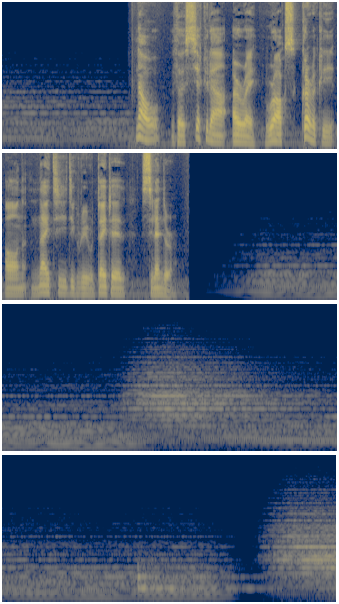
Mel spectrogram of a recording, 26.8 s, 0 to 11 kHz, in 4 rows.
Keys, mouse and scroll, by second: 0.4 click, 0.5 right click, 0.8 double right click, 1.0 ctrl+middle click, 2.4 click, 3.1 click, 4.4 click, 4.9 click, 5.3 c, 5.8 click, 6.5 click, 7.7 click, 8.2 right click, 8.6 click, 8.9 middle click, 10.3 1, 10.8-11.2 scroll up 5, 11.2 f, 11.7 click, 11.9 right click, 12.3 click, 12.8 shift+click, 13.1 shift+click, 13.5 middle click, 13.7 ctrl+middle click, 14.2 middle click, 14.3 shift+middle click, 14.5 middle click, 15.3 click, 16.2 b, 17.8 typing, 19.1 click, 20.0 right click, 20.3 middle click.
